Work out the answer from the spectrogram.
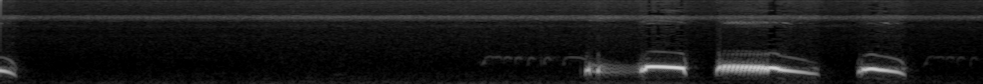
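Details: Spotted dove calling, used to boost the spirit of pet doves or lure wild ones. After near silence, one soft low cooing phrase of three or four notes, the longest drawn out and falling.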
